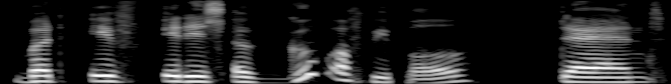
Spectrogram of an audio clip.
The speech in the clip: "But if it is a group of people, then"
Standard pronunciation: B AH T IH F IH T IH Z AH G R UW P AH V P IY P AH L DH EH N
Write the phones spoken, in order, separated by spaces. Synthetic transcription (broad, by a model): B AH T IH F IH T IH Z AH G UW P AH F P IY P AH L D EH N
